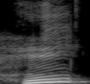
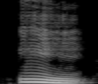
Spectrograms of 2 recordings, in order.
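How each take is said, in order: First: The word begins with an audible h sound. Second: The word is said without any h sound. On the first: It comes at the start of a sentence. "It is pronounced as he when it occurs in the beginning of the sentence" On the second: It comes elsewhere in the sentence. "it is pronounced as e elsewhere"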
